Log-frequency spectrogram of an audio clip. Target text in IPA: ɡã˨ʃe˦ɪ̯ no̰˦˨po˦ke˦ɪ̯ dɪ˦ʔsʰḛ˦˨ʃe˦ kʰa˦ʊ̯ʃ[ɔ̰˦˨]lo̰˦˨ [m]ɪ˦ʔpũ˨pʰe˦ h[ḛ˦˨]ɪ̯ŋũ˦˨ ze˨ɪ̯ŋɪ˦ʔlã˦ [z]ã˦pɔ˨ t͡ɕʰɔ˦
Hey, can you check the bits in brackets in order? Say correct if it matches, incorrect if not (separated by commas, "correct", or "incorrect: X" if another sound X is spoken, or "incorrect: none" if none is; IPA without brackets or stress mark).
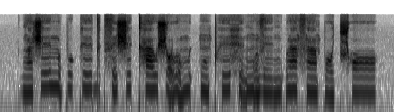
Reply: correct, correct, correct, incorrect: s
